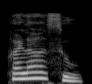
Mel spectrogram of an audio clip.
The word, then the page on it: ಕಲಿಸು: kannada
